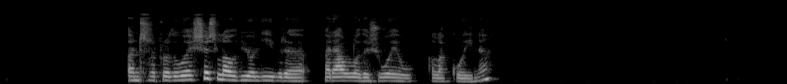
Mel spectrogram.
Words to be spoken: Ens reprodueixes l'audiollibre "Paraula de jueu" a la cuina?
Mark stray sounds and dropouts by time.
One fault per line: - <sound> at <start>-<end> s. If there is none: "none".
none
